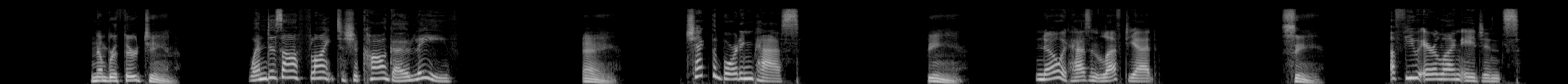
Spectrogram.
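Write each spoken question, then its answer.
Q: When does our flight to Chicago leave?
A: A: Check the boarding pass.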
